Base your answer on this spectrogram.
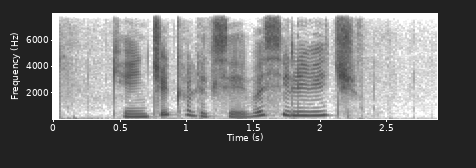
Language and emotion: Russian, positive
